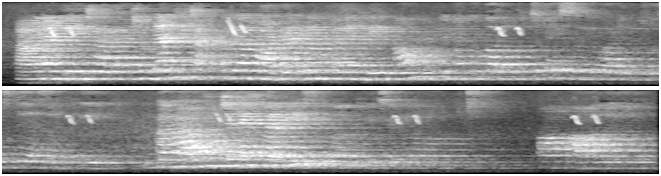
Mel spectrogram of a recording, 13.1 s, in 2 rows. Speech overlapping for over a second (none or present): present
